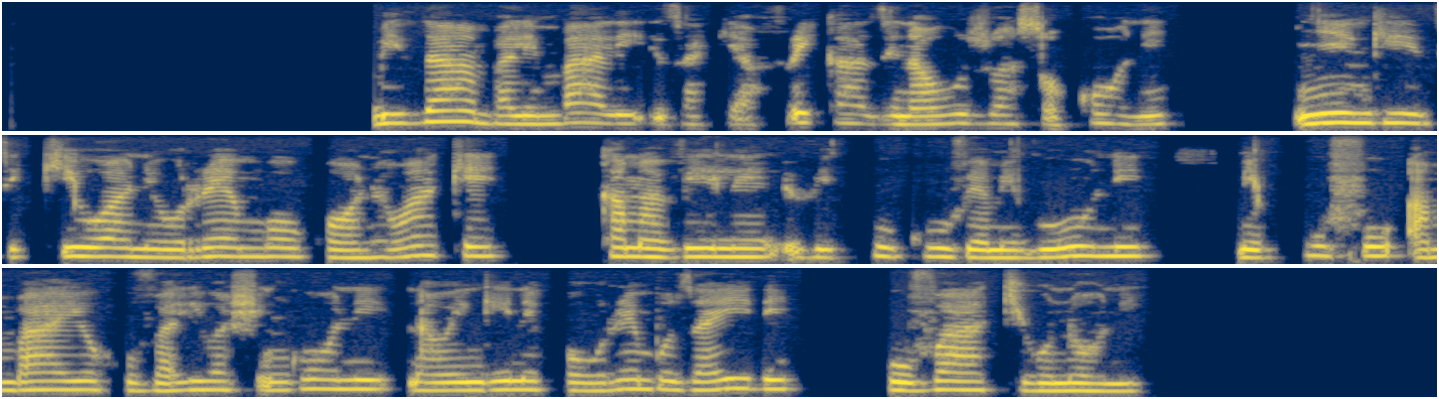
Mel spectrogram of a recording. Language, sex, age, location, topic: Swahili, female, 36-49, Dar es Salaam, finance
